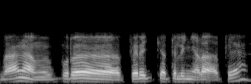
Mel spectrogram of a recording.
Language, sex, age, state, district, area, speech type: Santali, male, 45-60, Odisha, Mayurbhanj, rural, conversation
